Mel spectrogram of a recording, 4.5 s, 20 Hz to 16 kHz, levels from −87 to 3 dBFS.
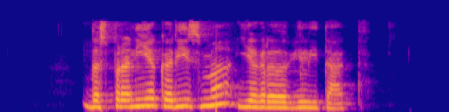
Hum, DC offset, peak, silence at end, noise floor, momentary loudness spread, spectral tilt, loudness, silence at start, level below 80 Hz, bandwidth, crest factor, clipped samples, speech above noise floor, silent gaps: none; under 0.1%; -2 dBFS; 1.05 s; -77 dBFS; 11 LU; -5.5 dB/octave; -15 LUFS; 0.85 s; -54 dBFS; 8 kHz; 16 dB; under 0.1%; 62 dB; none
